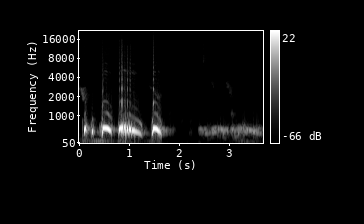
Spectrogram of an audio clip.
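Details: Wild-type spotted dove giving the three-kuk hanging lure call for attracting wild doves: clipped hooting coos followed by one long falling coo, then a soft, wavering low trailing note after a brief pause.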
